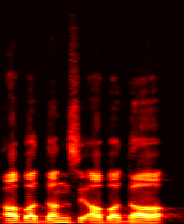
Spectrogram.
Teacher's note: 2 زبر والی تنوین وقف کی حالت میں الف سے بدل جاتی ہے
